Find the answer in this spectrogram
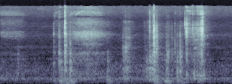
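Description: Light clicks and rattles of plastic action figures being handled: one click a little over half a second in, then a quick run of clicks near the end.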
